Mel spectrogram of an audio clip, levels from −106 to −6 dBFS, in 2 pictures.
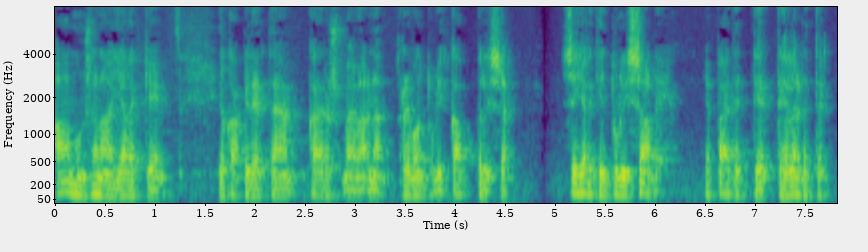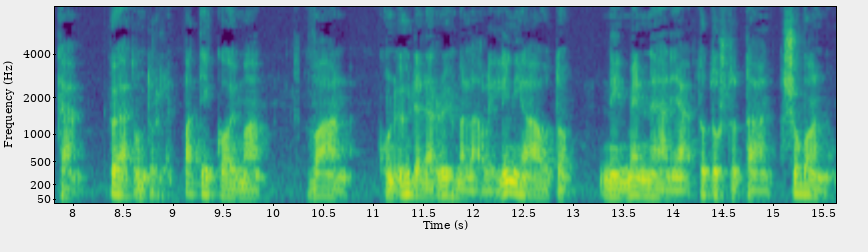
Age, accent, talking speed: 50-69, native, 120 wpm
